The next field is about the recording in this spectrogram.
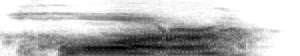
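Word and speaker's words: Goor: a town called um it has a simple spelling its G oo r and I was told when I got over there because you roll the G's it's pronounced floor I guess or doing something to that effect so that's where we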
